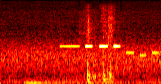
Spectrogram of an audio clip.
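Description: door being opened

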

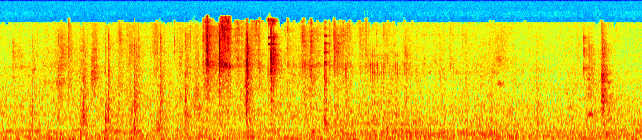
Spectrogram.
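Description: door being opened

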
